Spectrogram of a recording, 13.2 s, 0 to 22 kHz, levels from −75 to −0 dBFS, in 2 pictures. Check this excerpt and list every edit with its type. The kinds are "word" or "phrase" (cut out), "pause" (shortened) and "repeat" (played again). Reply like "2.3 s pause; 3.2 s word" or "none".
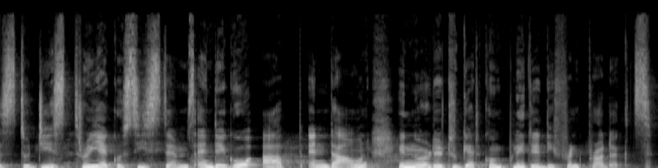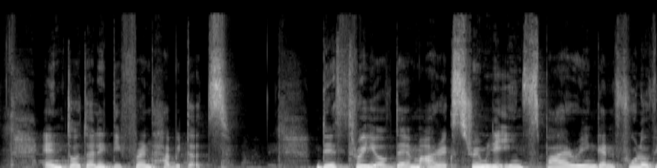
none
